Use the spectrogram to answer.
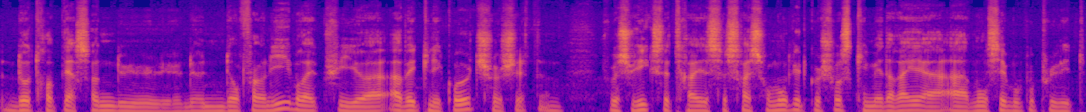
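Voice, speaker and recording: A man speaks at a fairly quick pace and medium pitch with a dark, mellow tone and fairly even intonation, in a dry, close sound with no echo and a quiet background. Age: 60s. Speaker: retired entrepreneur, course participant. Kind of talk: interview. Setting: on location at an event in Phuket. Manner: halting, many repetitions and fillers.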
